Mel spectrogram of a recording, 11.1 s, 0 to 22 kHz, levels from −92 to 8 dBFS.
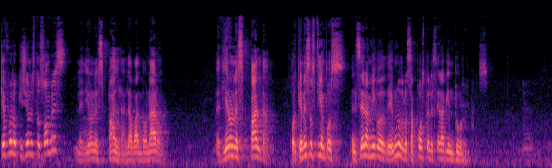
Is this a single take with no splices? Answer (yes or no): no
